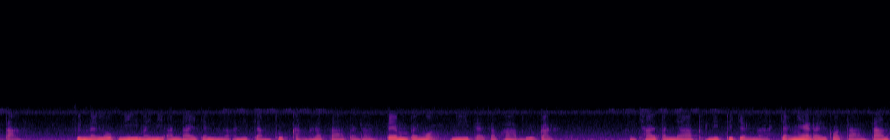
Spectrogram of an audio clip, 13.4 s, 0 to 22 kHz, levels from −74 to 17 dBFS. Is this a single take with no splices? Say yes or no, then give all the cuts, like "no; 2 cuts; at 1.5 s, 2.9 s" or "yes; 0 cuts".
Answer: no; 1 cut; at 1.1 s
